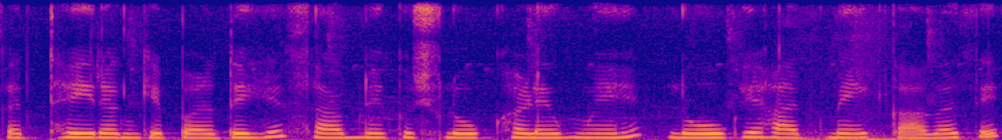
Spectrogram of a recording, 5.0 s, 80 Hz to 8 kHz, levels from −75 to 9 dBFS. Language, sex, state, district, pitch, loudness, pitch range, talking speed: Hindi, female, Madhya Pradesh, Bhopal, 235 Hz, -16 LUFS, 230-245 Hz, 215 wpm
